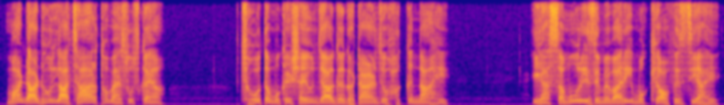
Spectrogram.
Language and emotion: Sindhi, sad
